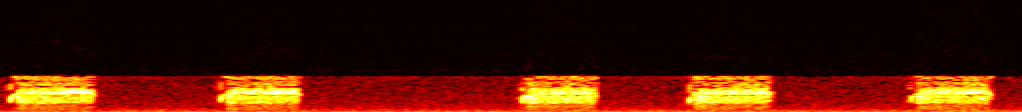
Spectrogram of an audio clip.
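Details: Barn owl pair at Audubon Starr Ranch, California, male exploring the cavity, female expecting mating. Five loud hoarse hisses in five seconds, each roughly half a second long, with uneven pauses between them and low hum beneath.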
